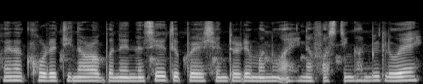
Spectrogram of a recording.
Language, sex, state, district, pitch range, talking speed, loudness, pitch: Nagamese, female, Nagaland, Kohima, 165-180 Hz, 255 wpm, -17 LUFS, 170 Hz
